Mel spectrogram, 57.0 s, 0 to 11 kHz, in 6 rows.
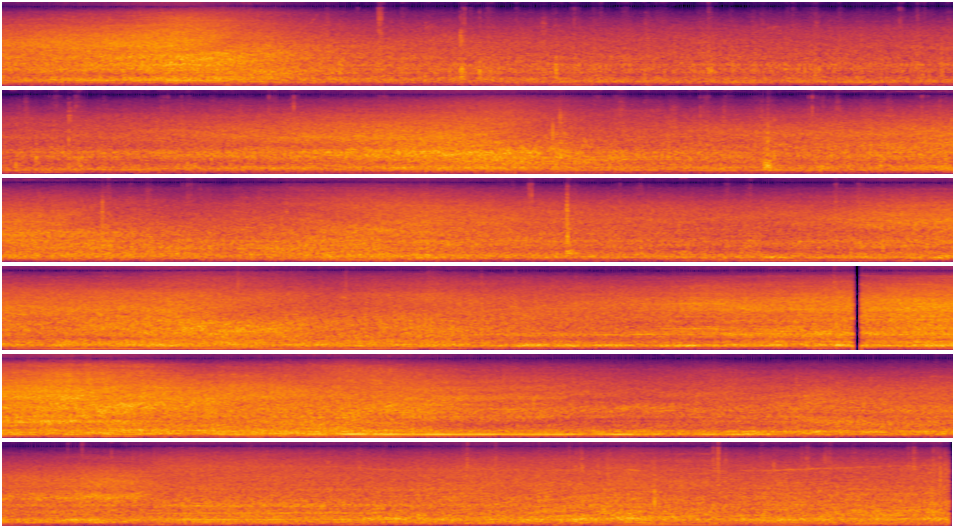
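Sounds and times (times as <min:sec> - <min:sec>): cars passing: 0:00.0 - 0:57.0.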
